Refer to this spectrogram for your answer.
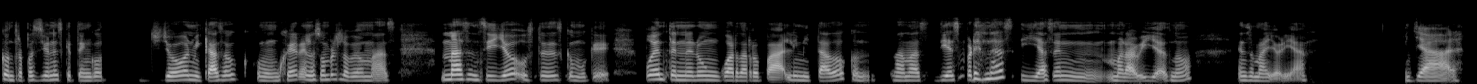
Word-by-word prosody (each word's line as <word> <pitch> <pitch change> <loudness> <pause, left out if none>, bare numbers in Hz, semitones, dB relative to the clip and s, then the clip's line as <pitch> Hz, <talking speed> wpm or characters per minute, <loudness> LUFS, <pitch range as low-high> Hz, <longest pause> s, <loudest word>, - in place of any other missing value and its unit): contraposiciones 200 0 -1
que - - -5
tengo 180 +1 -2 0.6
yo, 195 +2 +3
en 215 - +1
mi 195 - -1
caso, 200 +7 +4
como 180 -2 -4
mujer. 200 +5 0
En 210 - +2
los 215 +1 0
hombres 230 +2 -2
lo 200 - 0
veo 185 0 -2
más 185 - -2 0.4
más 230 +1 +8
sencillo, 210 +1 +1
ustedes 200 +1 -3
como 175 -3 -6
que 475 - -4 0.3
pueden 230 +1 +5
tener 200 -2 +2
un 200 -1 0
guardarropa 180 - +3
limitado 185 +3 0
con 180 - -6 0.2
nada 185 -1 -1
más 185 +1 -1
10 200 +3 +1
prendas 270 +9 +1
y 190 -3 -5
hacen 185 -5 -2
maravillas, 175 0 +1
¿no? 185 +7 -3 0.4
En 195 0 -2
su 185 - -3
mayoría. 170 -1 -2 1.0
Ya 85 +1 +1
195 Hz, 155 wpm, -25 LUFS, 180-210 Hz, 1.0 s, más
